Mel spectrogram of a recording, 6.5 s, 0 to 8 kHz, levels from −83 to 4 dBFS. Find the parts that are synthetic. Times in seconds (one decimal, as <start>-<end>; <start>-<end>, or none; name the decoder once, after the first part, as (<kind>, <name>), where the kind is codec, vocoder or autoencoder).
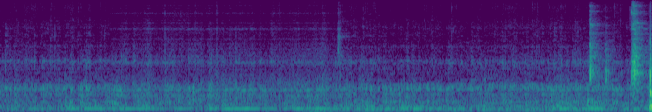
1.1-3.4 (autoencoder, DAC-VAE)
